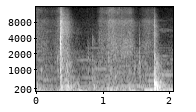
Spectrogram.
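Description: Latch and sliding glass pane of a C.R. Laurence universal camper van sliding window being opened and closed by hand: two sharp clicks about a second and a half apart.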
